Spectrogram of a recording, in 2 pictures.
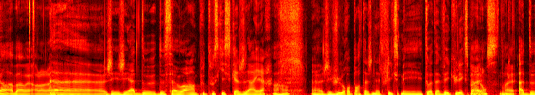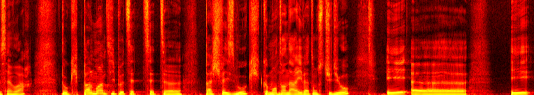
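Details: Adult male speaker; Normal speech.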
